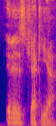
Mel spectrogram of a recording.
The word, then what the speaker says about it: Czechia: You have the pronunciation down in your notes. Oh, it is Czechia.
